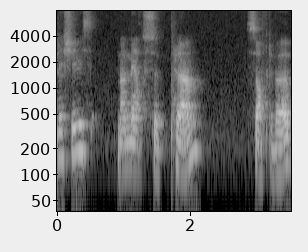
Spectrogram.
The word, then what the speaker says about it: plaint: Ma mère se plaint, soft verb, we're not going to pronounce the T, are we? There's no E after it.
